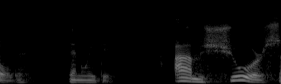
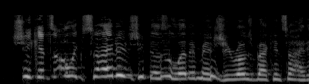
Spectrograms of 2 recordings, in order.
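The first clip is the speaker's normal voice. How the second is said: high, louder, rushing storytelling; excited narration; 13 semitones higher, 5 dB louder than usual. Acted. Preacher telling how the girl ran inside, high and excited. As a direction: swept up in her excitement.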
